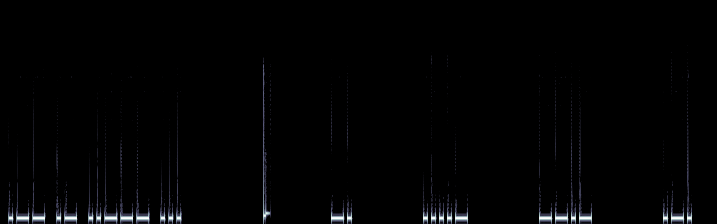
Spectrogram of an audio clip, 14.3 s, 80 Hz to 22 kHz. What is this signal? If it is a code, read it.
Morse code, heard as a keyed tone, about 15 wpm, spaced as for 8 wpm, 700 Hz. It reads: WA2S N4QR
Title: USA Call Signs - 4 Characters - 6x Character Spacing - 15wpm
